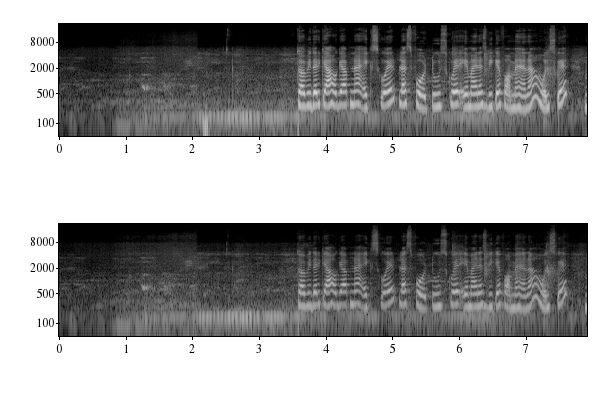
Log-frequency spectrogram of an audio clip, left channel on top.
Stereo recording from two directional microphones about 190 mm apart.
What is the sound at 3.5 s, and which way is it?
A woman's voice, 30° left (ahead or behind).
